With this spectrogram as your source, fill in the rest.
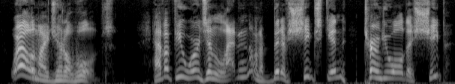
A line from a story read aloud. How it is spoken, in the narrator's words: the baron roared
